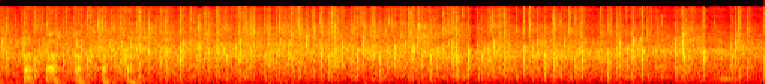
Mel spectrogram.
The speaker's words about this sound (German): Vielen Dank. Danke, Dielefeld. Klasse. Dein Applaus.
